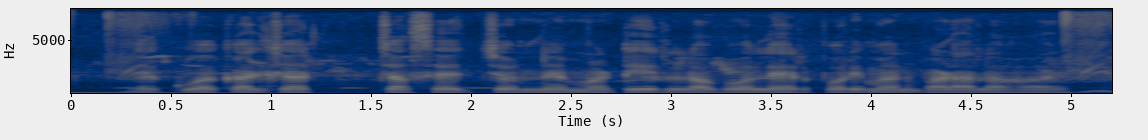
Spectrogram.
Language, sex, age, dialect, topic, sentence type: Bengali, female, 31-35, Jharkhandi, agriculture, statement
